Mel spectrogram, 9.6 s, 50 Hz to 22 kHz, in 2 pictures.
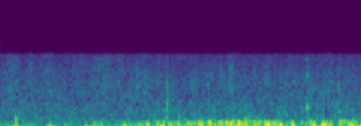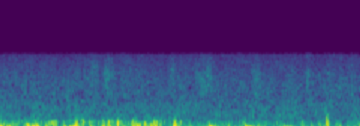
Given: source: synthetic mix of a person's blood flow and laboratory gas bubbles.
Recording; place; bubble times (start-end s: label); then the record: Doppler ultrasound of blood flow; subclavian vein
4.06-4.12 s: bubbles
4.49-4.55 s: bubbles
From the record:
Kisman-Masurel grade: 121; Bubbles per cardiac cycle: 1 to 2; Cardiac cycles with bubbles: 10 to 50%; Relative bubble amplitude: barely perceptible (0.100 to 0.250); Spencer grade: 2 (many but less than half of the cardiac periods contain bubble signals, singularly or in groups); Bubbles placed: anywhere in the cardiac cycle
